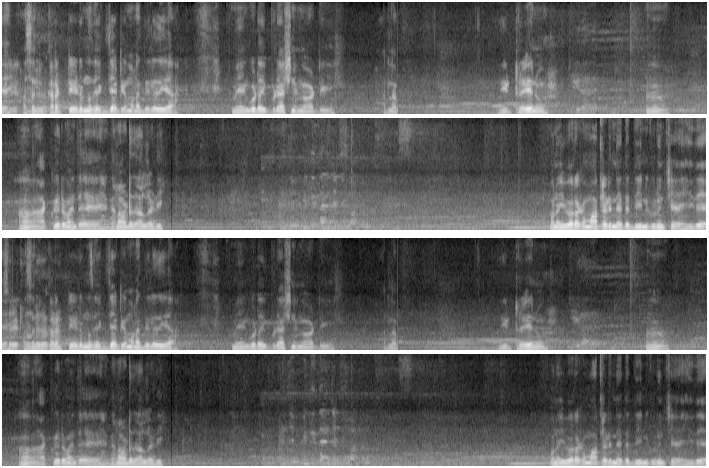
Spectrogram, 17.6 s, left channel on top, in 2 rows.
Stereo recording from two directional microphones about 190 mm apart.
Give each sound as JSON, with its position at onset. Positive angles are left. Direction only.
{"t": 0.0, "sound": "speech", "side_deg": -10}
{"t": 1.3, "sound": "a man's voice", "side_deg": -20}
{"t": 1.5, "sound": "speech", "side_deg": -30}
{"t": 1.9, "sound": "a man's voice", "side_deg": -10}
{"t": 6.2, "sound": "speech", "side_deg": -10}
{"t": 9.2, "sound": "speech", "side_deg": -5}
{"t": 15.6, "sound": "a man's voice", "side_deg": 0}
